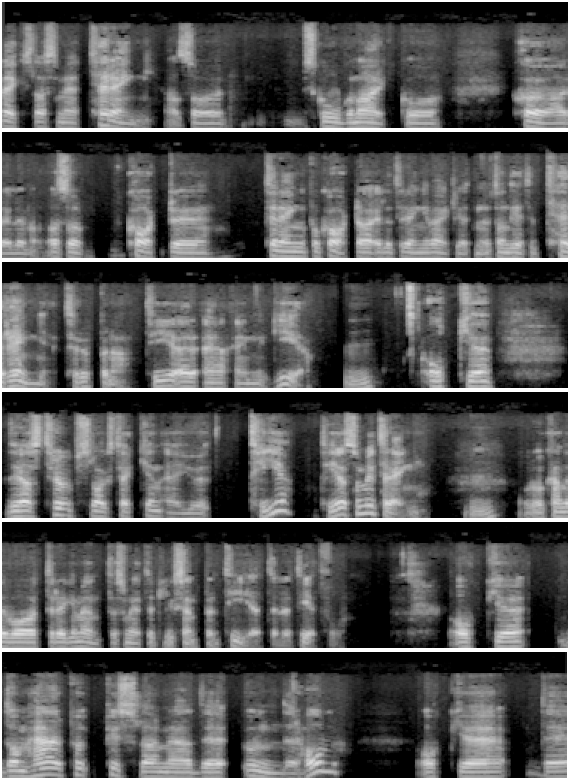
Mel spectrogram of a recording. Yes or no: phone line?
no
